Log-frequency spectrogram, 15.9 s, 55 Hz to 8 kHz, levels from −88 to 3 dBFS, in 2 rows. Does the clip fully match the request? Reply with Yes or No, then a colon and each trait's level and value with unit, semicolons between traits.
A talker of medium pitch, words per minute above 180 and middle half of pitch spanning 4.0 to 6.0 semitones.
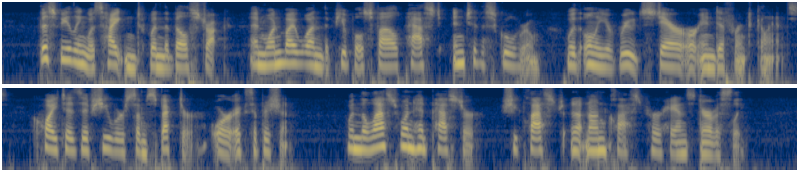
No: medium, 180 Hz; average, 190 wpm; average, 3.2 semitones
